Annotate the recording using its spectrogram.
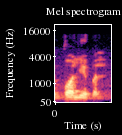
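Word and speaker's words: voluble: अगला शब्द है वॉल्यूबल, है ना, वॉल्यूबल एडजेक्टिव है और ये इसकी प्रोनाउंसिएशन होती है वॉल्यूबल।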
